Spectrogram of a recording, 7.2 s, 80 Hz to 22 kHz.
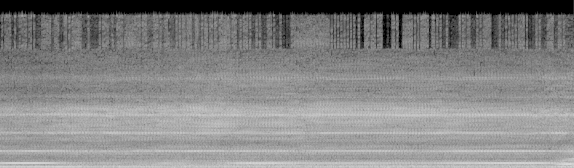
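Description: A DC shunt generator set running at 1500 RPM gives a steady, loud, continuous machine whine with strong tonal hum, constant and unbroken throughout.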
